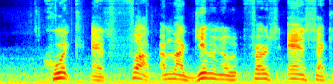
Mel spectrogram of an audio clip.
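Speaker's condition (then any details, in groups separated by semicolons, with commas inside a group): Slurred speech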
